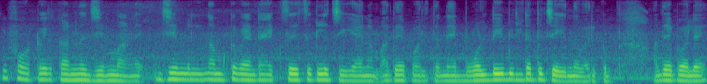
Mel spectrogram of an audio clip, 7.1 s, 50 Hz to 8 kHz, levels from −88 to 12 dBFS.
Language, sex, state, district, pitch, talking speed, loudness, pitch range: Malayalam, female, Kerala, Wayanad, 150 Hz, 185 wpm, -15 LUFS, 135-160 Hz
